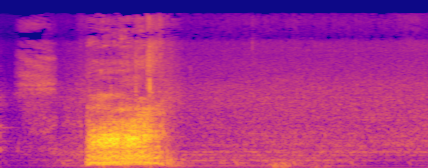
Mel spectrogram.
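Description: A Rottweiler gives one loud, rough play growl lasting under a second, about a second in, while mouthing a Nerf sword.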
